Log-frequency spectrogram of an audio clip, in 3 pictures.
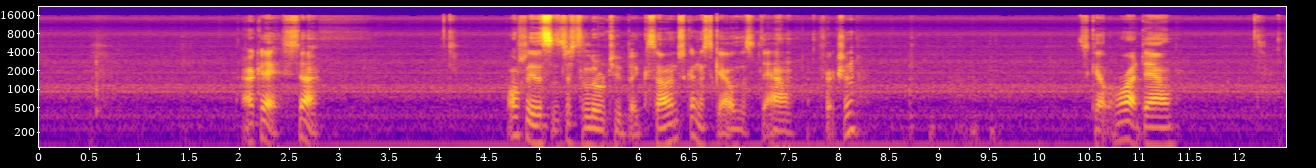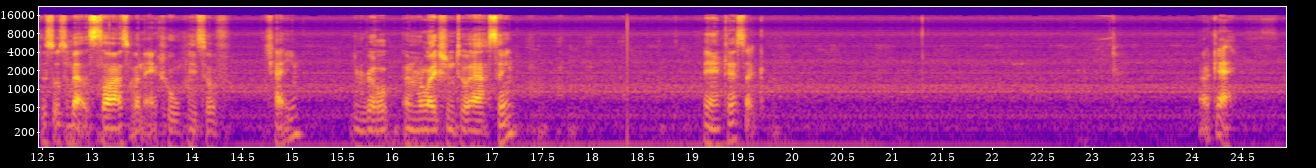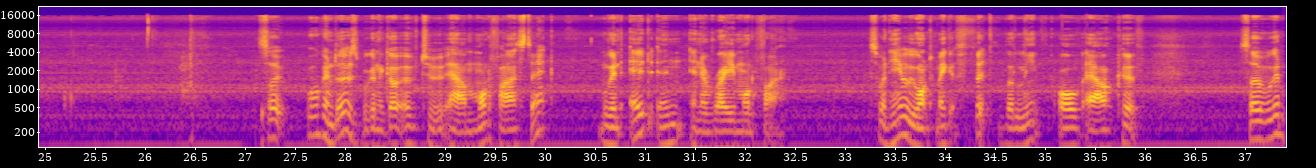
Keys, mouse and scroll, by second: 1.6 scroll down 2, 2.1 scroll up 2, 5.7 s, 7.9 click, 8.2-8.8 scroll up 5, 8.8 shift+middle click, 9.2-10.0 scroll up 3, 10.1 s, 12.6 click, 12.8-14.1 scroll down 12, 14.1-14.7 scroll down 7, 15.1-15.6 scroll down 4, 16.1-17.1 scroll up 4, 17.1-18.7 scroll up 16, 18.7 scroll down 1, 19.3 shift+middle click, 28.5 click, 30.7 click.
